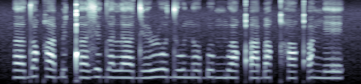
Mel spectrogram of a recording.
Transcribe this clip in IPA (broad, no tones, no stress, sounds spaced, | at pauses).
ɐ d̪ u q e ɓ ʏ ǃ ɐ z ʏ d̪ ɐ l ɐ d ʏ ɹ o d u n o ɓ o ŋ͡m o qʼ e ɓ ɐ qʰ ɐ qʼ ʏ ŋ e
